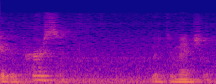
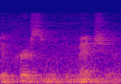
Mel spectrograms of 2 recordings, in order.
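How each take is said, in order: First: The word person carries the main stress. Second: The word dementia carries the main stress. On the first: The human being comes before the illness. The speaker calls it right. "We should say" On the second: The illness defines who the person is. The speaker calls it wrong. "We should never say"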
